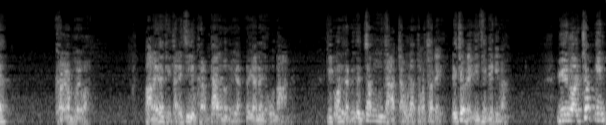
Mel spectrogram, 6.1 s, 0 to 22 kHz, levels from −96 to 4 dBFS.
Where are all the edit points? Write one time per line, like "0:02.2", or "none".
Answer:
none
